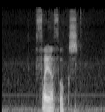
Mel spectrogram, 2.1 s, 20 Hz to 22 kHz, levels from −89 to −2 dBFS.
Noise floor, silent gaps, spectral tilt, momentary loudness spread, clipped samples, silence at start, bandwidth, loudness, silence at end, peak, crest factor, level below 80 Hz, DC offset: -49 dBFS; none; -4.5 dB/octave; 19 LU; under 0.1%; 0.7 s; 16.5 kHz; -21 LUFS; 0.6 s; -2 dBFS; 22 dB; -50 dBFS; under 0.1%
